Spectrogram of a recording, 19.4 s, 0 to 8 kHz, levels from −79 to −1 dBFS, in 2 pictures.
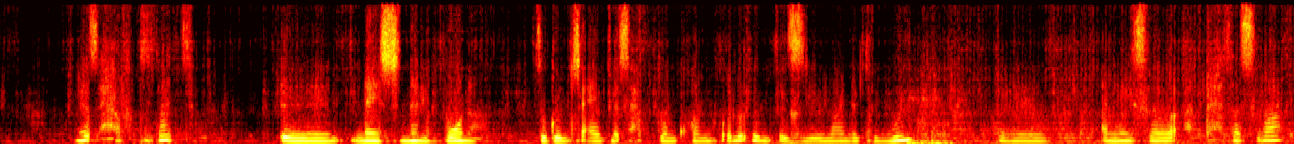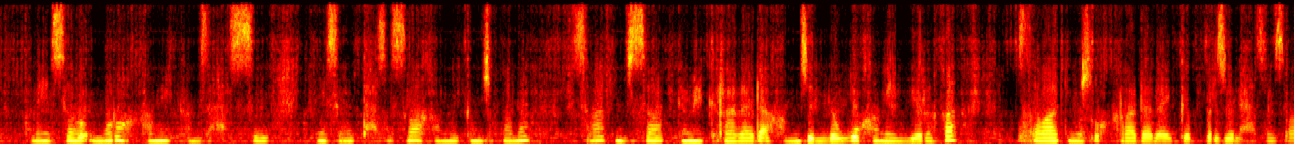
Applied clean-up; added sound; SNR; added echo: neural separator model SepFormer DNS4.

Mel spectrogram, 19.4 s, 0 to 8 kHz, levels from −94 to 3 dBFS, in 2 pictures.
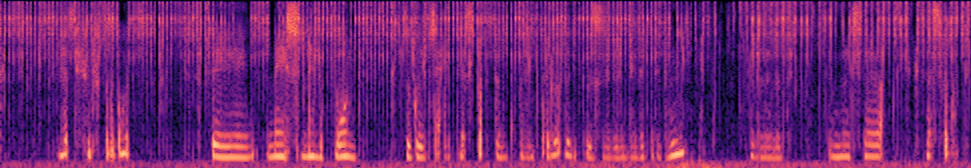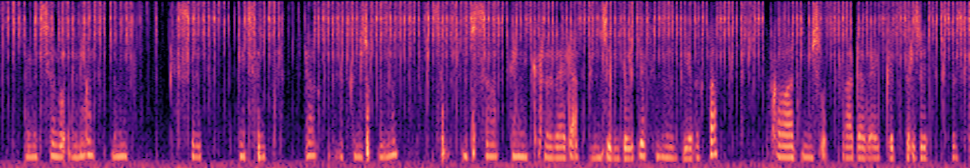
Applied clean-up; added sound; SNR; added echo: neural diffusion model UNIVERSE++.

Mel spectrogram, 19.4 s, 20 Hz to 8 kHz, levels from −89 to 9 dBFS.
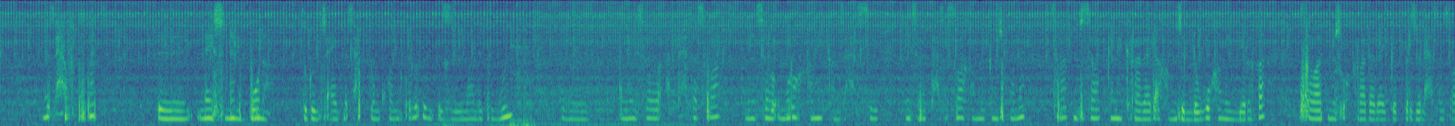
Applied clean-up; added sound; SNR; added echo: none; Bicycle; 4 dB; none.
